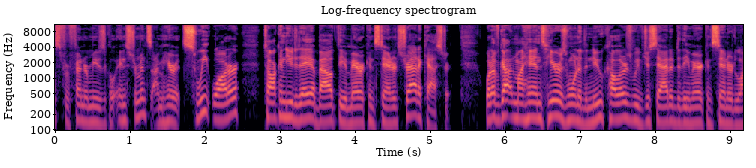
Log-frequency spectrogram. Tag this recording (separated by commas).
Speech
